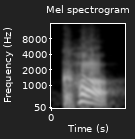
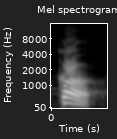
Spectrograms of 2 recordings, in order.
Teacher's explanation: ख के बोलने में के की अपेक्षा हवा ज्यादा ली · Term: महाप्राण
